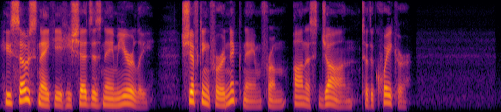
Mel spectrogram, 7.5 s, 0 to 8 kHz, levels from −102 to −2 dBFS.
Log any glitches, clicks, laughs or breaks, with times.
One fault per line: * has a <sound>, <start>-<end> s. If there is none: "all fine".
all fine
